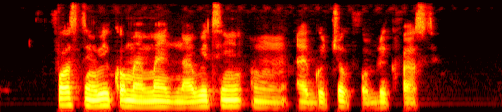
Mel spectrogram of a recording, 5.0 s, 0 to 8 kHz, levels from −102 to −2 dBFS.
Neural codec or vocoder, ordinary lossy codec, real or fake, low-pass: none; none; real; 7.2 kHz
